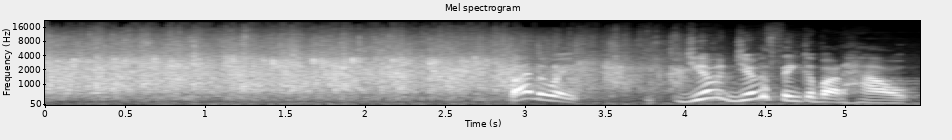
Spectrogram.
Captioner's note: applause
